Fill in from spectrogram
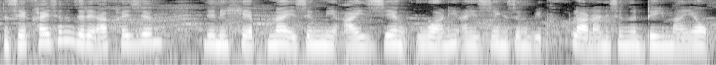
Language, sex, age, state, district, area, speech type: Bodo, female, 18-30, Assam, Udalguri, urban, spontaneous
